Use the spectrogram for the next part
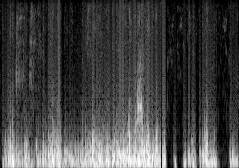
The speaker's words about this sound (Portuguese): É porque está parecendo que está vindo um vento, aí eu acho que pode estar atrapalhando. É, tá mesmo, é o ventilador. Eu saí de perto, pode falar. Ah, é o ventilador.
